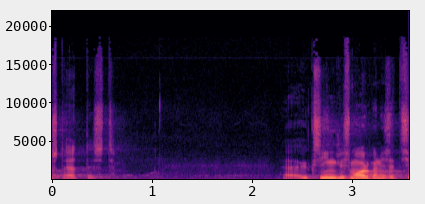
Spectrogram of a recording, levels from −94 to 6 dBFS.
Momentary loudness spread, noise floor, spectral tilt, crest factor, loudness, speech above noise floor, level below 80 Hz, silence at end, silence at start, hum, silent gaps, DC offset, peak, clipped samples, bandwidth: 19 LU; -62 dBFS; -5.5 dB/octave; 22 dB; -27 LUFS; 35 dB; -68 dBFS; 0 s; 0 s; none; none; under 0.1%; -8 dBFS; under 0.1%; 19 kHz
